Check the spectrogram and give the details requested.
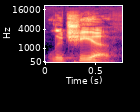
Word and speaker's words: Lucia: And it's Lucia. So Lucia. I have that locked in.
